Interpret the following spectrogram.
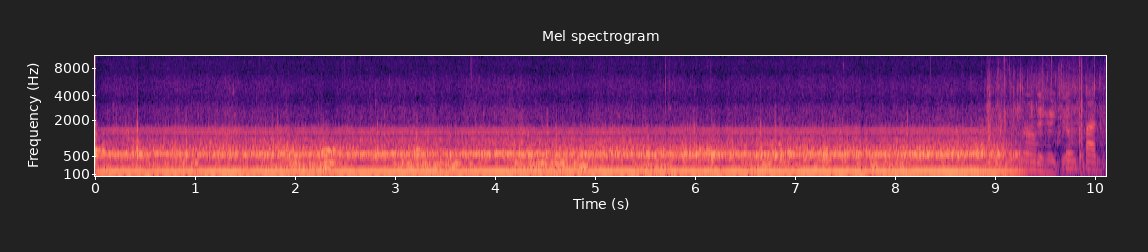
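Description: A boat's engine heard underwater as a steady low drone. It cuts off about nine seconds in.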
